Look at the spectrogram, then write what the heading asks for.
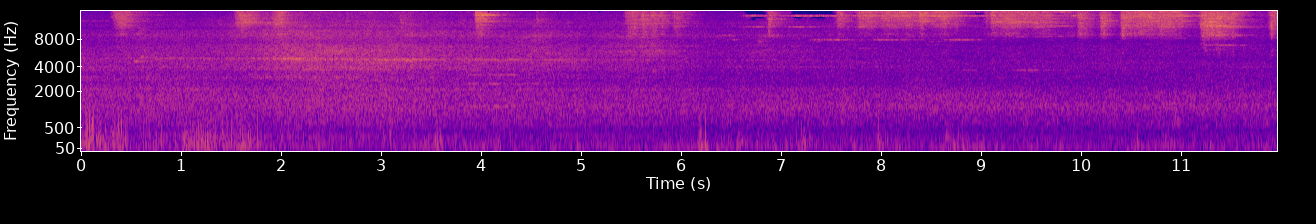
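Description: NJ Transit commuter train rolling on the rails: a low rumble that is loudest for the first couple of seconds, then eases to a steady lower level, with a faint high wheel squeal a couple of seconds in and occasional short knocks.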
